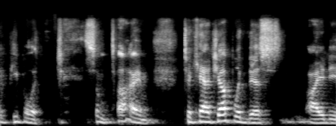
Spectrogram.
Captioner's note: laughing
